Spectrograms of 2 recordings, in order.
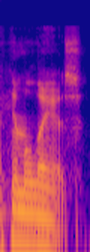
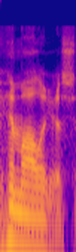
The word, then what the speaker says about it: Himalayas: with the uplift of the Himalayas or the Himalayas. You can pronounce it either way.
